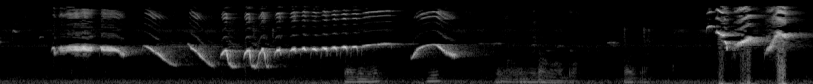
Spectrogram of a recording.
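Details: White-rumped shama from Medan Bahorok singing a loud, varied song of clear whistled notes, with fast sweeping slurs and a quick run of repeated notes, then a brief burst of high, sharp chirps near the end.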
